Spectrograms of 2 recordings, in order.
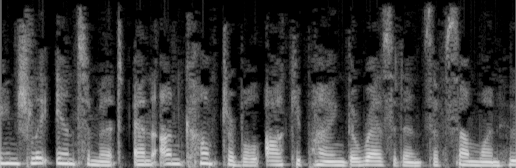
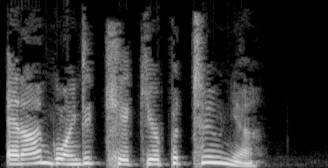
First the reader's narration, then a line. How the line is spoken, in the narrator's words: I growled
